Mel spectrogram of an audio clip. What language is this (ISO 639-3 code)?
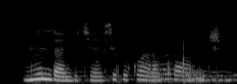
kin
